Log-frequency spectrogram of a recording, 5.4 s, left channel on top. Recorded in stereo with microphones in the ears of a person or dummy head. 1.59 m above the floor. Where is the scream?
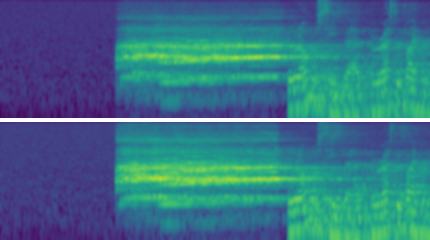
80° right, 2 m; by 3.5 s 85° right, 3.5 m.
